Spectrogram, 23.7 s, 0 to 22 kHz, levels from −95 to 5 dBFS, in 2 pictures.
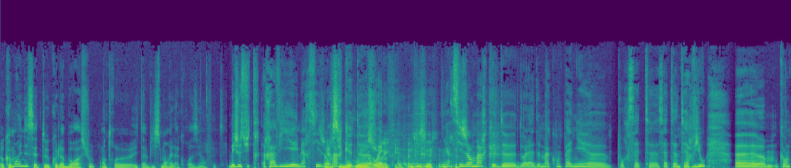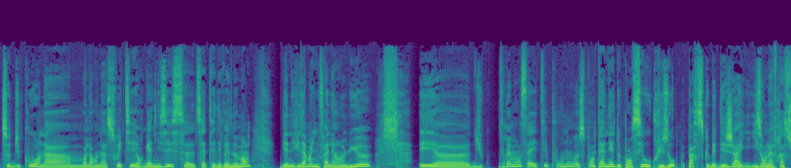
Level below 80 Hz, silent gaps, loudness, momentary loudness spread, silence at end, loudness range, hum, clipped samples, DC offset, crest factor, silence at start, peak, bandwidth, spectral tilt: -42 dBFS; none; -14 LUFS; 9 LU; 0 s; 5 LU; none; under 0.1%; under 0.1%; 14 dB; 0 s; 0 dBFS; 16.5 kHz; -5 dB/octave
